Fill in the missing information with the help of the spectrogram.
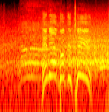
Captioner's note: Booker T yelling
